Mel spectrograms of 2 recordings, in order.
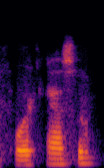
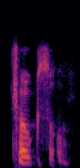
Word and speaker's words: forecastle: For some reason, someone decided to make it pronounced like that.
